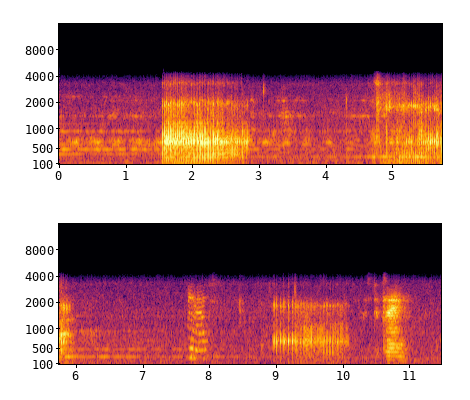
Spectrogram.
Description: chubby pug snoring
